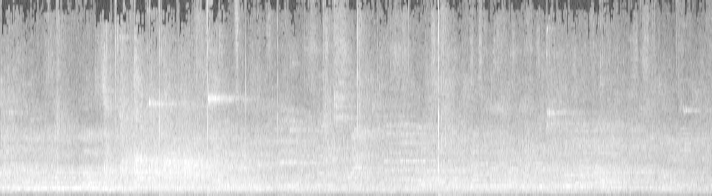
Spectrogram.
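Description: Echoing gym ambience: indistinct voices around the hall, with a few basketball bounces on the hardwood floor, a handful of thuds about three to five seconds in and again near nine seconds.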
